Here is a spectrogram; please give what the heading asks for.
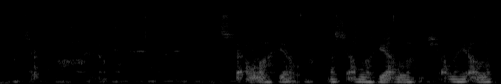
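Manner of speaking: soft repeated invocation, starting near a whisper; hushed, retold praying under the breath; murmured prayer. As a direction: murmur it to yourself like dhikr. Retells murmuring dhikr under threat.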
